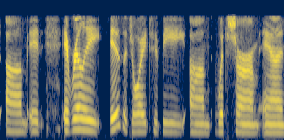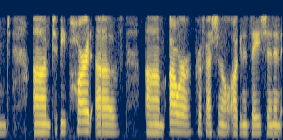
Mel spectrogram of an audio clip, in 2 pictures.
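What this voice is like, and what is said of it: New England accent. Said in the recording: “if I do have a funny accent, it is my New England accent coming out”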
